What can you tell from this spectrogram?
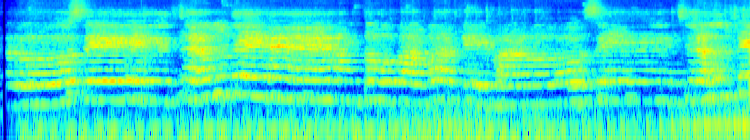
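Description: A woman singing a melody in long, drawn-out notes, beginning suddenly, over a steady low hum.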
